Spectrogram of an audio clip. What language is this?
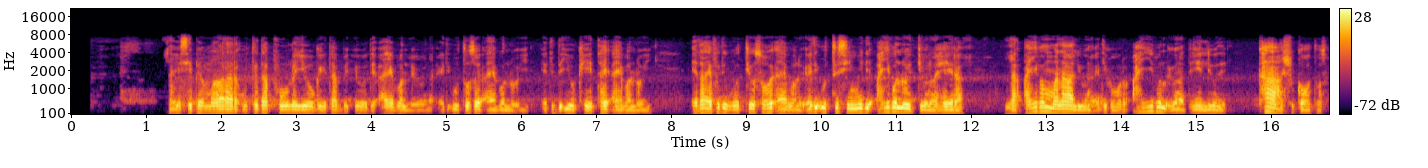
Wolaytta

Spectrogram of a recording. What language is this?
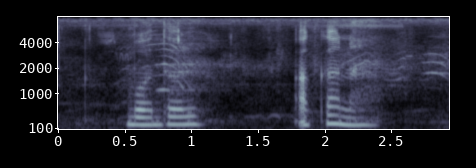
Santali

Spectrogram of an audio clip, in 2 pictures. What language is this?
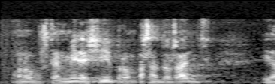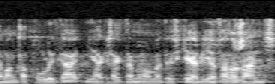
Catalan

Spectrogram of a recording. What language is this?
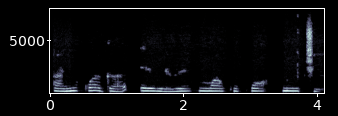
Igbo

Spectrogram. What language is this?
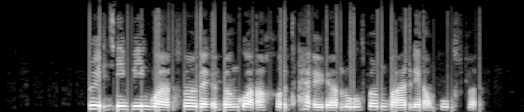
Chinese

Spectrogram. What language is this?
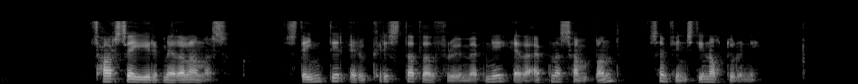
Icelandic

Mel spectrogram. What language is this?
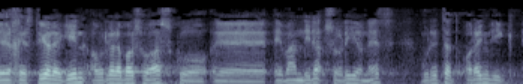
Basque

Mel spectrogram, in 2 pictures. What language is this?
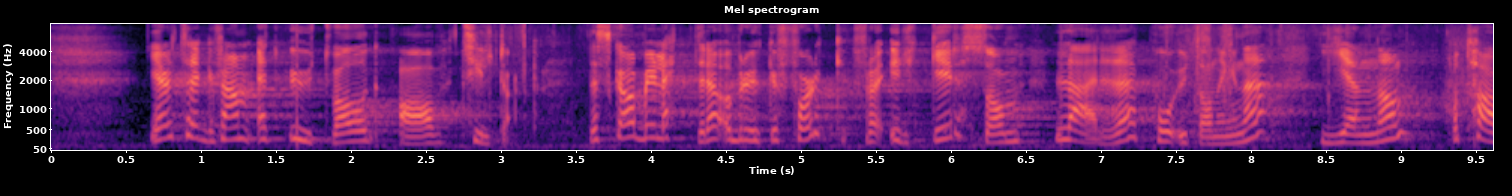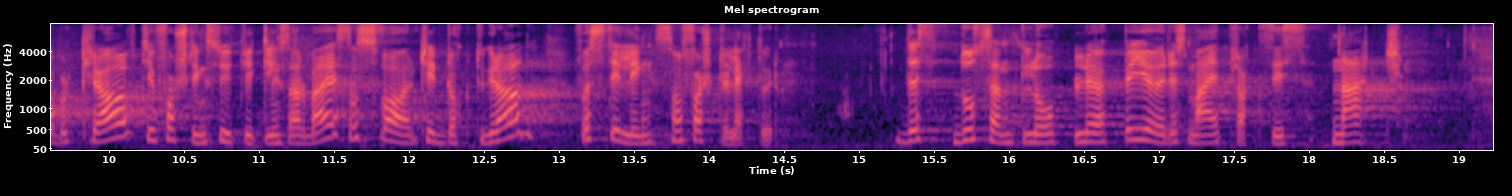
Norwegian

